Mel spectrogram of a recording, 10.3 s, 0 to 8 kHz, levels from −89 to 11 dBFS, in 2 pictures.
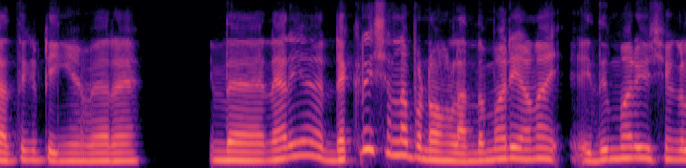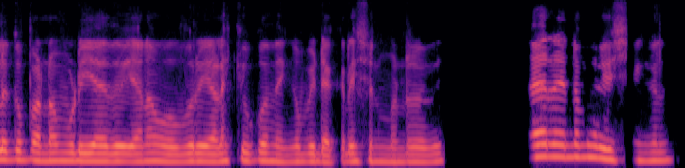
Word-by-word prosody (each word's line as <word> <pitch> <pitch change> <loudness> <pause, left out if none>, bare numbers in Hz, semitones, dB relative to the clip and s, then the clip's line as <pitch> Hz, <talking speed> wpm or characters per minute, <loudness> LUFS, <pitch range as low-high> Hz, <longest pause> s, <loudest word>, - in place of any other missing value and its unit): கத்துக்குட்டீங்க? 150 -1 -1 0.2
வேற 145 0 +2 0.7
இந்த 160 0 +4 0.3
நெறைய 210 +7 +1 0.3
டெக்கரேஷன்லாம் 255 - +2
பண்ணுவாங்கல்ல 155 -6 +3
அந்த 150 +1 0
மாரி 185 +1 +3
ஆனா, 185 +2 +1 0.4
இது 160 - +1
மாரி 195 0 +3
விஷயங்களுக்கு 165 -2 -1
பண்ண 145 -1 0
முடியாது. 140 -1 +2 0.2
ஏனா, 140 +1 -2
ஒவ்வொரு 135 +2 0
இலைக்குக்கும் 140 +2 -3
உட்கார்ந்து 140 -3 -2
எங்க 130 +1 -5
போய் 130 -2 -1
டெக்கரேஷன் 130 +2 -5
பண்றது. 125 +1 -4 0.7
வேற 220 +1 +4
என்ன 215 0 -2
மாரி 195 -3 +2
விஷயங்கள்? 150 -2 -7
150 Hz, 150 wpm, -22 LUFS, 140-175 Hz, 0.7 s, இந்த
